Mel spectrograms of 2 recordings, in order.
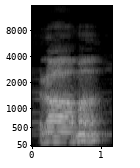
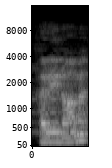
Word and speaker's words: Rama: saying instead of so there's a difference when you say rama with the accent on the bow ah the first a versus the last a the first one according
